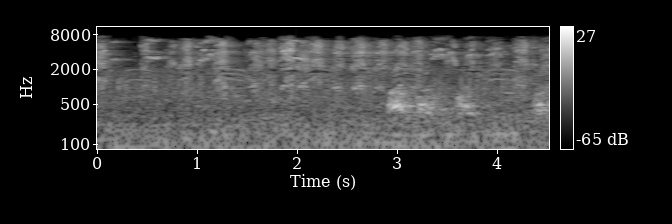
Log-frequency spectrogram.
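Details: At Evans Head, 26 May 2012, rainbow lorikeets chatter in dense, grating high screeches, with some lower rough squawks in the second half.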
